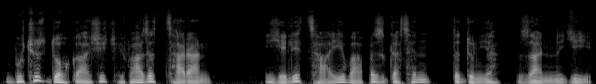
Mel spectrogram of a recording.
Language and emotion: Kashmiri, fearful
